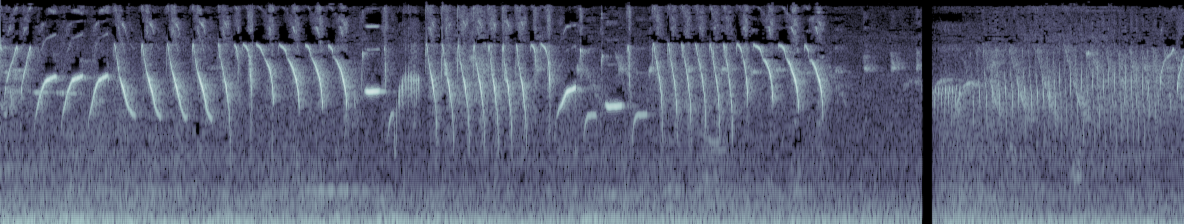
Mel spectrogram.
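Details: A captive canary sings a fast, continuous run of bright, rolling trills and rapid descending sweeps, ending in a buzzy sustained trill, used as a master song for training other songbirds.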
